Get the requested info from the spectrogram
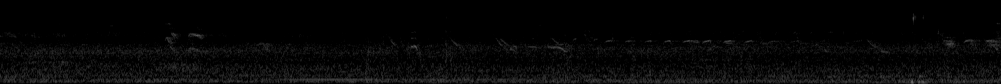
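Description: Faint small-bird song over steady outdoor background noise: scattered chirps and short whistled glides, with a quick string of repeated notes, about five a second, starting about six seconds in.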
